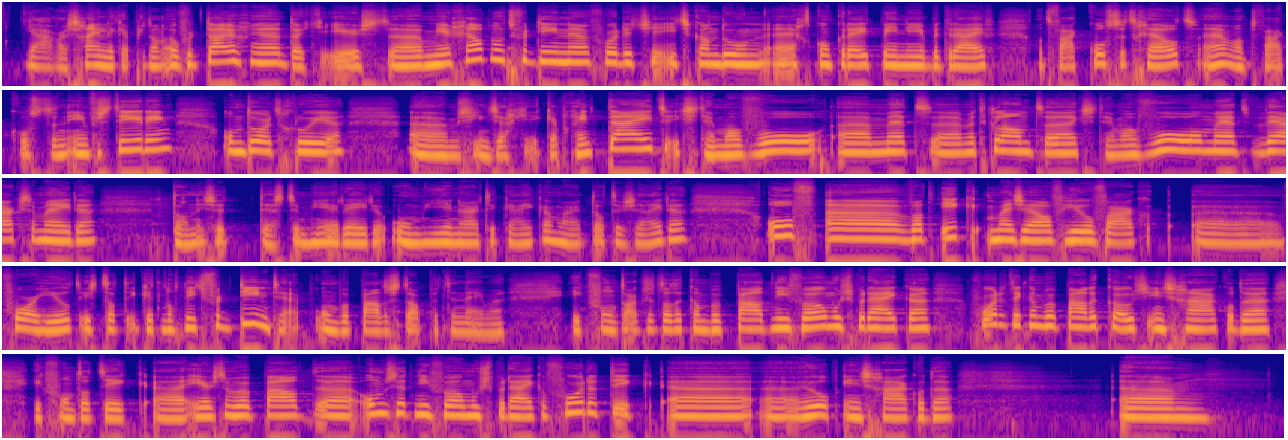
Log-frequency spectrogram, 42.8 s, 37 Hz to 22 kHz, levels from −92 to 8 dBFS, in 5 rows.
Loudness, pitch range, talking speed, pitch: -21 LUFS, 175-215 Hz, 190 wpm, 195 Hz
